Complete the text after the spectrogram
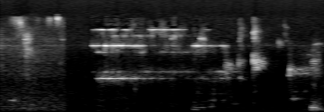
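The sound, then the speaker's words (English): A phone ringtone plays a short electronic melody of steady, bright tones for a second or two, fairly faint, with brief muffled voice sounds before and after. “I'm sorry, let me just make sure my phone is turned down and shut off.”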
